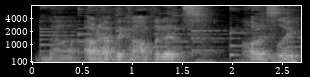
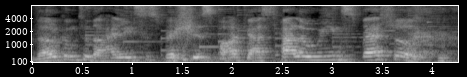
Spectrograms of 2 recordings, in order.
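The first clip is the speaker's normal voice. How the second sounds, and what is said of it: Mock Dracula-style German accent. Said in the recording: “the Dracula accent ... It's a German accent. Yeah, German.”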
